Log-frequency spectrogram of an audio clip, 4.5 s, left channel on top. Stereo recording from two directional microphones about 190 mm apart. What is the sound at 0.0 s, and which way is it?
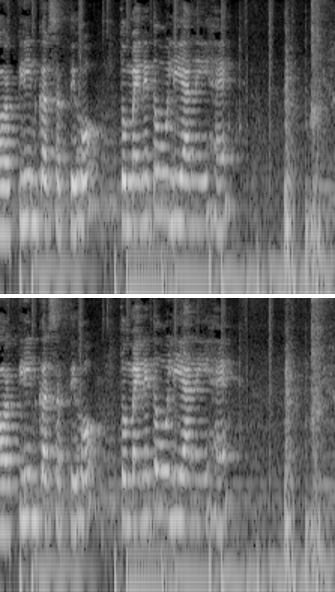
A woman's voice, 10° left (ahead or behind).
